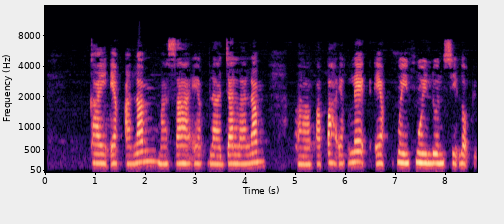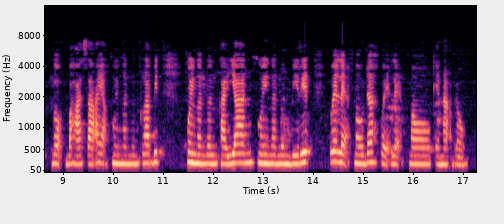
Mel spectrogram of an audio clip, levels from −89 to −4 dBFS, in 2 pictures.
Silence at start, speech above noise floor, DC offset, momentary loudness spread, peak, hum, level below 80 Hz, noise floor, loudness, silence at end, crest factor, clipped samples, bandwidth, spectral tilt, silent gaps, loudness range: 0.9 s; 45 dB; under 0.1%; 8 LU; 0 dBFS; none; -60 dBFS; -61 dBFS; -17 LUFS; 0.2 s; 18 dB; under 0.1%; 7.6 kHz; -6 dB/octave; none; 3 LU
